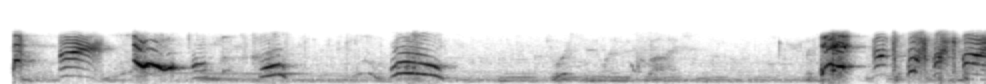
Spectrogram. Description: Cute baby laughs as mommy has the hiccups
